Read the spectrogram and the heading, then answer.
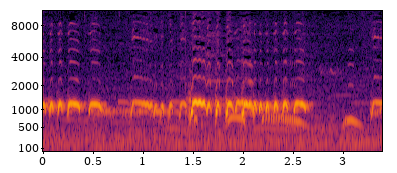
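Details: Local zebra dove song as a lure: rippling, rapid coos in overlapping phrases, a few lower sweeping notes, then a short lull before the next burst.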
